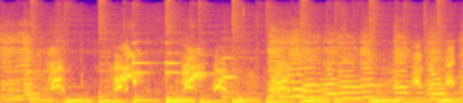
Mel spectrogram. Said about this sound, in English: For dogs, social play is often a vigorous activity, involving chasing, shoving, and biting one another.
